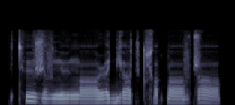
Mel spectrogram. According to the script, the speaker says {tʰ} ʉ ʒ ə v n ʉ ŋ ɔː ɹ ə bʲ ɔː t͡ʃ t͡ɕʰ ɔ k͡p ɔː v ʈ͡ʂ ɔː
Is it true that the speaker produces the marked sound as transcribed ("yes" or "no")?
yes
